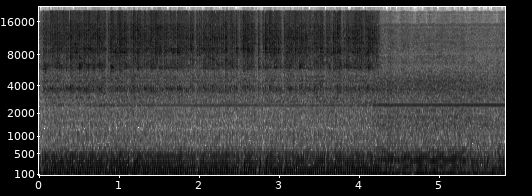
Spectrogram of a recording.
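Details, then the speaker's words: Rotary engine with a new turbo and blow-off valve, closed-loop fueling on, warmed to roughly operating temperature of about 140 degrees: steady, even low burble holding one pitch, no longer fluctuating. Normal idle. "It's not fluctuating so much. We're up to operating temp-ish"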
